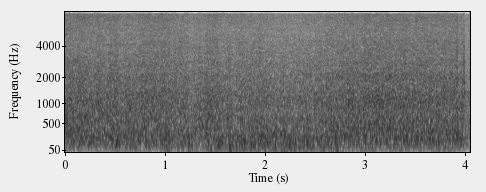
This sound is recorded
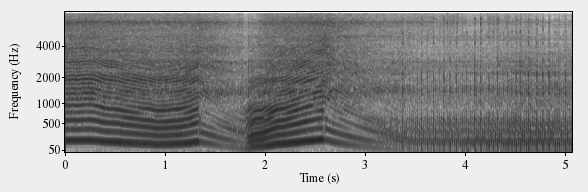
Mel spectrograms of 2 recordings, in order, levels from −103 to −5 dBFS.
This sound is recorded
